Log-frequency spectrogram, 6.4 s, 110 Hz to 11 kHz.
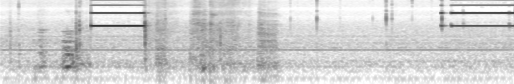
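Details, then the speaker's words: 1984 Corvette Cross-Fire Injection fuel pump relay bench-tested with a multimeter, unpowered, coil reading 56 ohms across B and C: two steady high beeps under a second each between A and D, showing continuity through closed contacts; normal. "so you should have continuity without anything without any power at all between a and D"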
